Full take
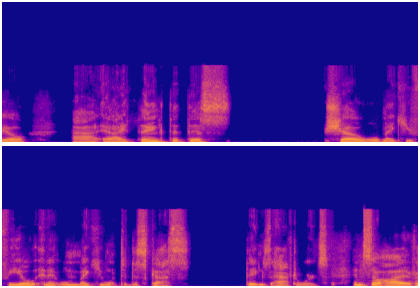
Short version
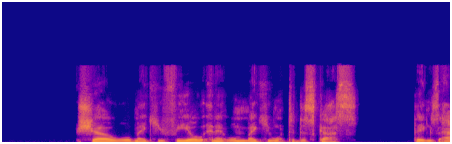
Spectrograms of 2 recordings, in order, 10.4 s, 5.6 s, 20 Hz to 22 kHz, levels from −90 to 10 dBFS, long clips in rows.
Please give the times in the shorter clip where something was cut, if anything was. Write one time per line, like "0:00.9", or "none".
none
